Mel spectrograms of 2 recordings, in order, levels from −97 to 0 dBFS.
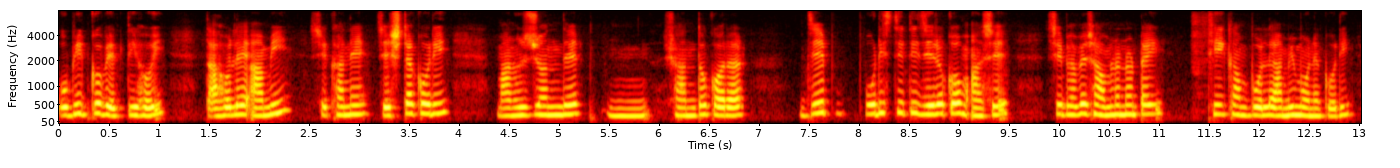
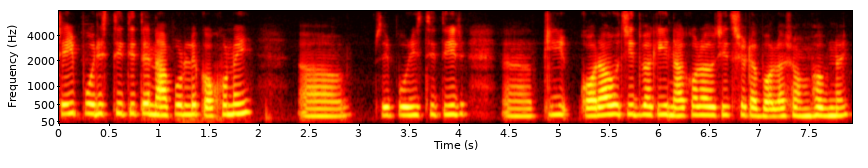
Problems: constant background noise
